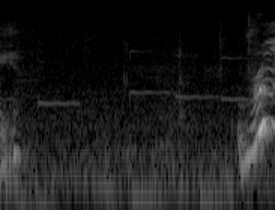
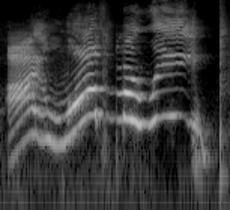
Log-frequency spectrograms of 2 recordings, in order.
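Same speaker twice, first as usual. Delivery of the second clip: gushing; 13 semitones higher, 8 dB louder than usual. Real, not acted. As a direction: swoon over it. Gushing about favourite.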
